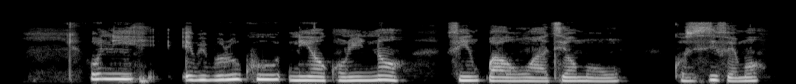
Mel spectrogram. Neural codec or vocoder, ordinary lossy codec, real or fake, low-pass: none; none; real; 7.2 kHz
